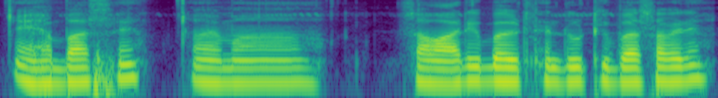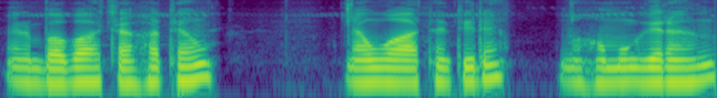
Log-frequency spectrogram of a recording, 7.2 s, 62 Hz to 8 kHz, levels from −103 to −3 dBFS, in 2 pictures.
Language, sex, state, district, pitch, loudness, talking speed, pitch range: Hindi, male, Chhattisgarh, Bilaspur, 140 Hz, -20 LUFS, 175 wpm, 135-145 Hz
